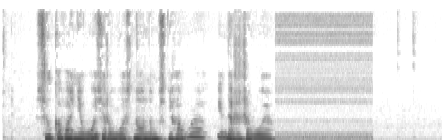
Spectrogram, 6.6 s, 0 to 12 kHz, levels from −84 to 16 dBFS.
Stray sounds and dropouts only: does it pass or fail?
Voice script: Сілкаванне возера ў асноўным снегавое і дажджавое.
pass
